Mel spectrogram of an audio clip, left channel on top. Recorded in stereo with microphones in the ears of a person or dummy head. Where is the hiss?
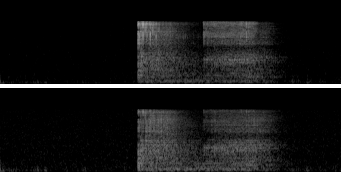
85° left, 10 m.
